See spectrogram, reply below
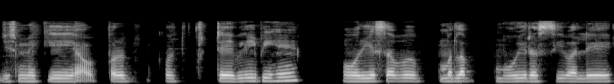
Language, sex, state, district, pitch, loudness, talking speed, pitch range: Hindi, male, Uttar Pradesh, Jyotiba Phule Nagar, 145 Hz, -17 LUFS, 155 wpm, 140-150 Hz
